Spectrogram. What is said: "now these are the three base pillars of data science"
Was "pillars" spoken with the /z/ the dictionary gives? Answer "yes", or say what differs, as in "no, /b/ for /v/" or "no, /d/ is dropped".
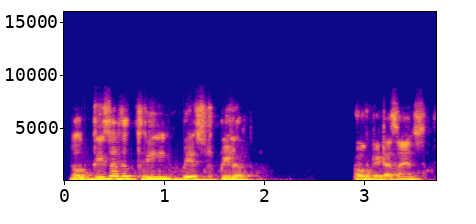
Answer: no, /z/ is dropped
